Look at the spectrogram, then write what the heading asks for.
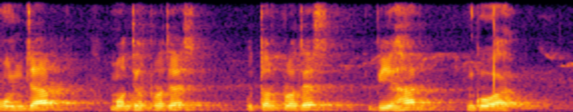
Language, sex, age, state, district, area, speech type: Odia, male, 18-30, Odisha, Subarnapur, urban, spontaneous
